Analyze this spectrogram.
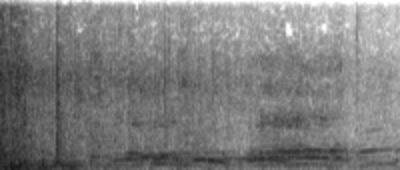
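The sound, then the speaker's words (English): A loud, booming explosion near Al-Shifa Hospital in Gaza City bursts at the start with a sharp crack and rumbles away, followed by raised, wavering voices that rise and fall over the fading noise. “An explosion heard close to Gaza City's Al-Shifa Hospital.”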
